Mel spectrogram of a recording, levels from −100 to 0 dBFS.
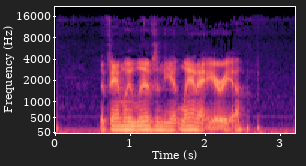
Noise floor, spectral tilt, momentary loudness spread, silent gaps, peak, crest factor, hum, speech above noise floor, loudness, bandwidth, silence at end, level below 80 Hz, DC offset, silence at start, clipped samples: -43 dBFS; -7 dB/octave; 12 LU; none; -2 dBFS; 18 dB; none; 26 dB; -17 LUFS; 15 kHz; 0.1 s; -42 dBFS; under 0.1%; 0.05 s; under 0.1%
